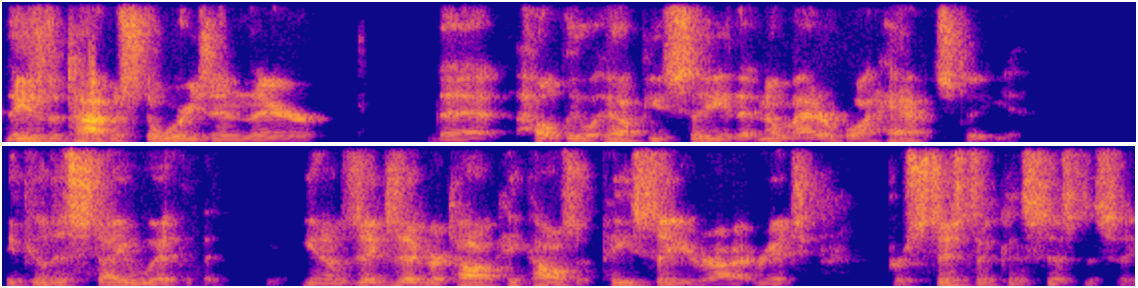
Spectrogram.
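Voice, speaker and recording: With an Oklahoma accent, a man talks at a fairly quick pace in a medium pitch with ordinary pitch variation. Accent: US Southern (Oklahoma). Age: 60s. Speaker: entrepreneur and life coach. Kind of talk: interview.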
